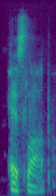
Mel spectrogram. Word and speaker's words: Hislop: Shaka Hislop. Hislop, like with an I?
